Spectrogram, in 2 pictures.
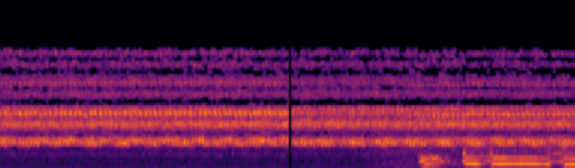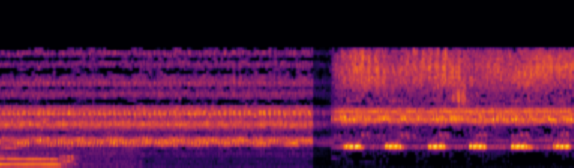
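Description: A rooster crowing once, a long call about three and a half seconds in, over a steady high-pitched background drone. Near the end the background changes abruptly to a high pulsing chirp about three times a second.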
